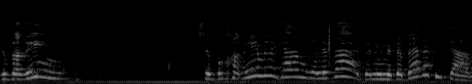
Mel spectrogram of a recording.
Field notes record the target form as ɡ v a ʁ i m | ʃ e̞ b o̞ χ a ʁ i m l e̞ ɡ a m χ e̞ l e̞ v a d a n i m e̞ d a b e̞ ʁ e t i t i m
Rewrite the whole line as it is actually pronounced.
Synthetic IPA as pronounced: ɡ v a ʁ i m | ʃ e̞ b o̞ χ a ʁ i m l e̞ ɡ a m ʁ e̞ l e̞ v a d a n i m e̞ d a b e̞ ʁ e t i t a m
